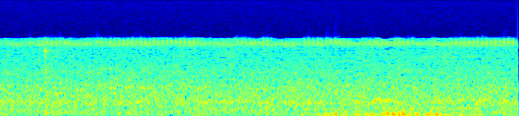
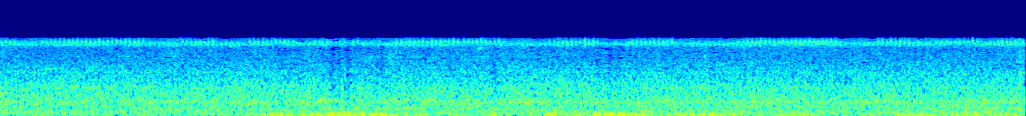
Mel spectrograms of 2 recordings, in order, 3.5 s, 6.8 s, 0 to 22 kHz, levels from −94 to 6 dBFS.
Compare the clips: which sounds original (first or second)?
second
